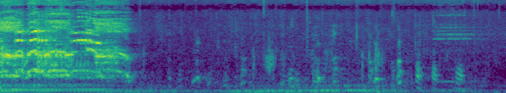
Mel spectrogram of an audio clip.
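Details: Loud, raspy crow from an Aseel chicken after rain, lasting just over a second, then quieter clucking notes repeated several times a second over a low hum.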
